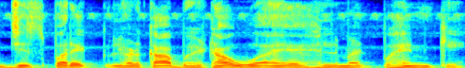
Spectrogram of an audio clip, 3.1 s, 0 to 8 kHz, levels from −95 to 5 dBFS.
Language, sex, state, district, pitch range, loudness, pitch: Hindi, male, Uttarakhand, Tehri Garhwal, 155-170 Hz, -17 LUFS, 165 Hz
